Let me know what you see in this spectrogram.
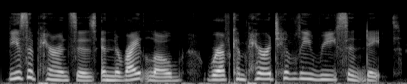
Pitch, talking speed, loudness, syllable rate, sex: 220 Hz, 160 wpm, -19 LUFS, 6.3 syllables/s, female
